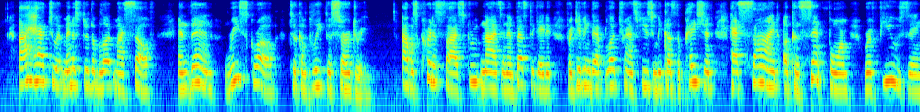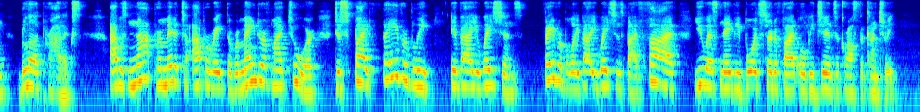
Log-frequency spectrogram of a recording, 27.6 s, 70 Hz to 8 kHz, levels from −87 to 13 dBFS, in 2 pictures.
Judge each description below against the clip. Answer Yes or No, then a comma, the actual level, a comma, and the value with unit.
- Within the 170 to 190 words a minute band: No, slow, 135 wpm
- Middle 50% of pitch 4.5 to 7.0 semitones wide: No, average, 3.2 semitones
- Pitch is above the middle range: Yes, high, 195 Hz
